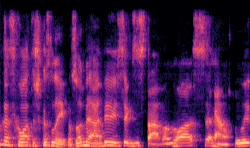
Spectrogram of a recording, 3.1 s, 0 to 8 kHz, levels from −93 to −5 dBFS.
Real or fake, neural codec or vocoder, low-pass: fake; codec, 16 kHz, 16 kbps, FunCodec, trained on Chinese and English, 50 frames a second; 7.2 kHz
